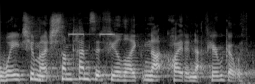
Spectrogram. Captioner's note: timer beeps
